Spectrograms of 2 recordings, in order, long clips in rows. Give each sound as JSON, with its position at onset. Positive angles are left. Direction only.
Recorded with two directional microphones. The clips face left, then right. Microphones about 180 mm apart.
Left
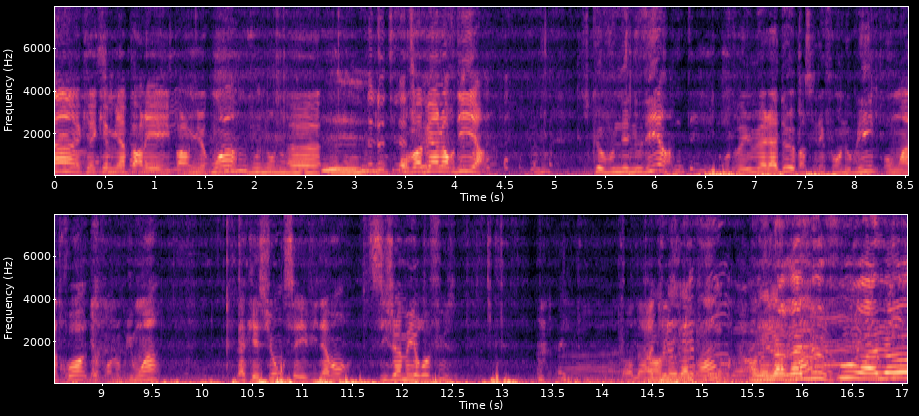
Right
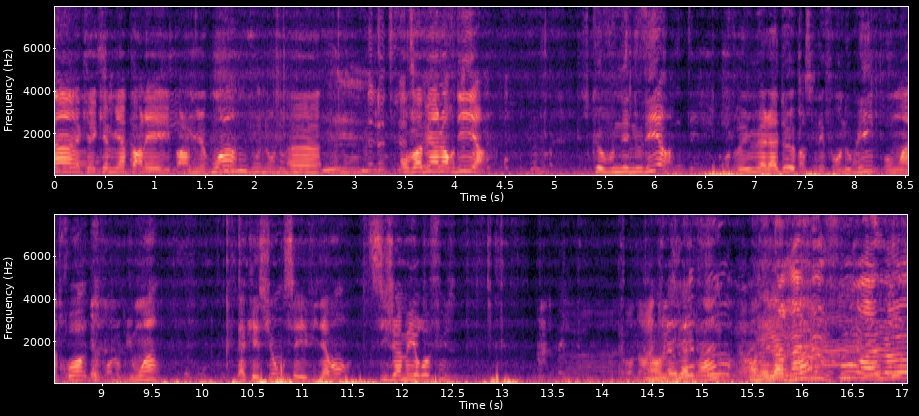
{"t": 0.0, "sound": "speech", "side_deg": 5}
{"t": 2.6, "sound": "speech", "side_deg": 55}
{"t": 3.6, "sound": "speech", "side_deg": 0}
{"t": 5.4, "sound": "speech", "side_deg": 0}
{"t": 14.3, "sound": "speech", "side_deg": 55}
{"t": 14.7, "sound": "speech", "side_deg": 5}
{"t": 15.7, "sound": "speech", "side_deg": 55}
